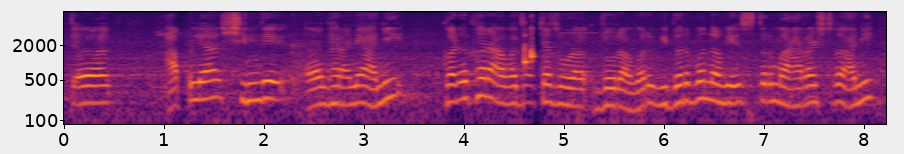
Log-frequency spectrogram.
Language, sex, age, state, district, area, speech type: Marathi, male, 30-45, Maharashtra, Wardha, urban, spontaneous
